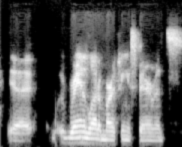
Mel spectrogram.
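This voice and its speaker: A man speaks with an American accent at a fairly low pitch. His intonation stays fairly even. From Houston, Texas, US. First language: Chinese. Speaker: tech startup founder and CEO. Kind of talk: casual interview.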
